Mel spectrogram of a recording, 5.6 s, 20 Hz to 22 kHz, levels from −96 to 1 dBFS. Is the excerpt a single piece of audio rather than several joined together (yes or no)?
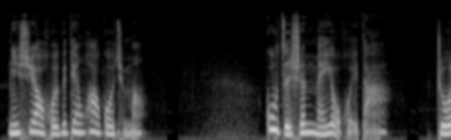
yes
